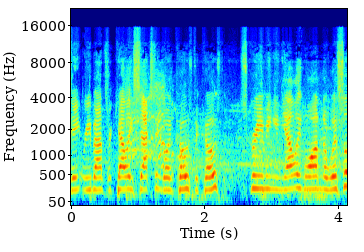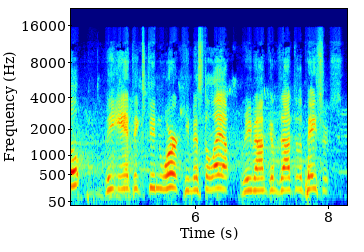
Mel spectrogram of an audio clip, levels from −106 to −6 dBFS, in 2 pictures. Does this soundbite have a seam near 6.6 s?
yes; 1 cut; at 6.6 s

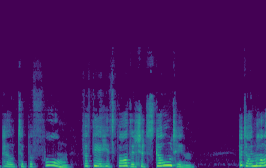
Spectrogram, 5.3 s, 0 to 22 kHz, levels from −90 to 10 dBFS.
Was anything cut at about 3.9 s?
no; 1 cut; at 1.5 s

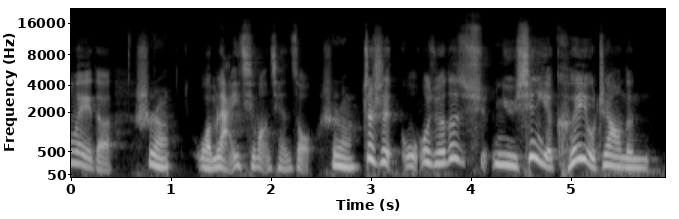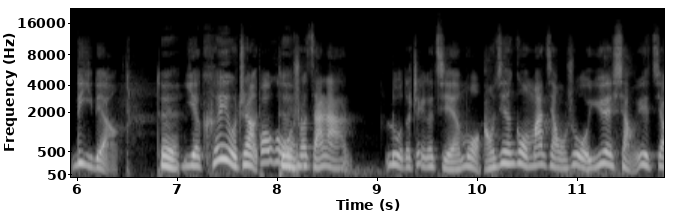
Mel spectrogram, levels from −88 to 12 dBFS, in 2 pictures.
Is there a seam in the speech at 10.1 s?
yes; 3 cuts; at 3.5 s, 7.8 s, 10.1 s

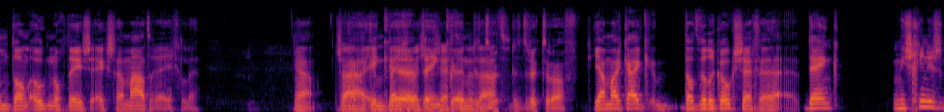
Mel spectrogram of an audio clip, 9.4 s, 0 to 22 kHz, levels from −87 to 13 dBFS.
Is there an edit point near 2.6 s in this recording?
no; 2 cuts; at 5.9 s, 8.0 s

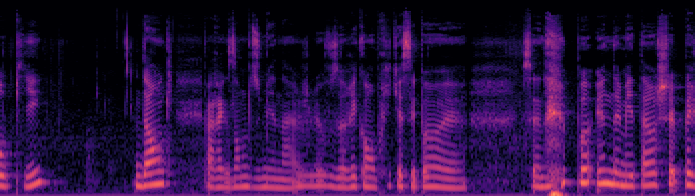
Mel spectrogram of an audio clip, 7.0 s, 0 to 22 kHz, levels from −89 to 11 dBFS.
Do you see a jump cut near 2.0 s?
yes; 1 cut; at 2.0 s

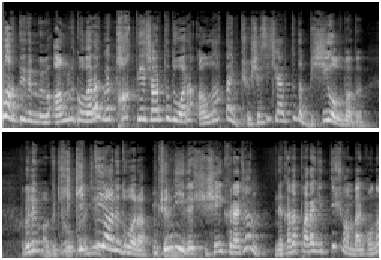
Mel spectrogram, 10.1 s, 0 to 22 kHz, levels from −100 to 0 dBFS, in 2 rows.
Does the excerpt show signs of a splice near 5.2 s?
no; 1 cut; at 7.0 s

